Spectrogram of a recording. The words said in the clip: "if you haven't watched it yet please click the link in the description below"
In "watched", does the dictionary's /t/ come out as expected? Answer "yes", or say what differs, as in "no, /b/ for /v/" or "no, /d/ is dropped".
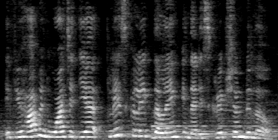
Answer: no, /t/ is dropped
